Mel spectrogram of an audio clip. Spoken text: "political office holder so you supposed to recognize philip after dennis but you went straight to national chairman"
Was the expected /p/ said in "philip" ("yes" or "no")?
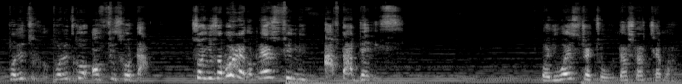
no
